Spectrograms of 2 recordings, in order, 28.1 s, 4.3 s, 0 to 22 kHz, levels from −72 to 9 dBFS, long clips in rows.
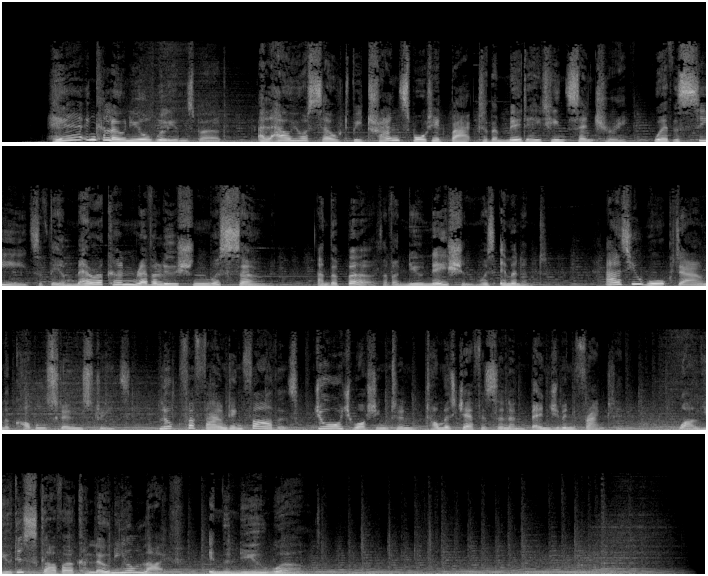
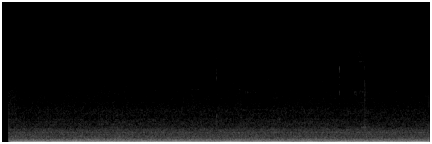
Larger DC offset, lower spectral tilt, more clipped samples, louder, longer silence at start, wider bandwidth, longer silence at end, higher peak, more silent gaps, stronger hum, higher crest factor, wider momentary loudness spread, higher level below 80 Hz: first, 0.1% vs under 0.1%; second, -4.5 dB/octave vs -8 dB/octave; neither; first, -19 LUFS vs -32 LUFS; first, 0.45 s vs 0.05 s; first, 16 kHz vs 6 kHz; first, 0.3 s vs 0 s; first, -4 dBFS vs -18 dBFS; neither; neither; first, 16 dB vs 10 dB; first, 14 LU vs 1 LU; second, -38 dBFS vs -28 dBFS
